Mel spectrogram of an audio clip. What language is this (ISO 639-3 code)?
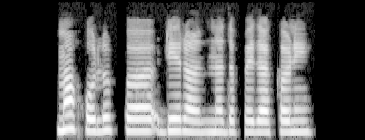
pus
